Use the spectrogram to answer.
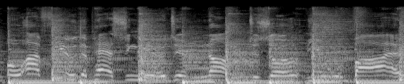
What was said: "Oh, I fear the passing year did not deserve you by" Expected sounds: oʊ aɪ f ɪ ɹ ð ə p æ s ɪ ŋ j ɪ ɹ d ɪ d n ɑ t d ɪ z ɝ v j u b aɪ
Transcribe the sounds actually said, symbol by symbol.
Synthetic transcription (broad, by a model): oʊ aɪ f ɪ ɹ ð ə p æ s ɪ ŋ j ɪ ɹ d ɪ d n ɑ t d ɪ z ɝ v j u b aɪ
